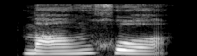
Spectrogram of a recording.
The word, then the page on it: 忙活: máng huo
